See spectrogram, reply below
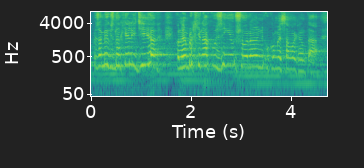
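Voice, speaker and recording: A young man with a Brazilian Portuguese accent preaches a sermon in a high, light voice. He shifts between loud exhortation and a quiet, intimate storytelling tone. The sound carries the long reverb of a church hall, with soft music playing underneath. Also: brisk. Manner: preaches loudly at first, then tells a story in a quiet, intimate voice. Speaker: pastor.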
